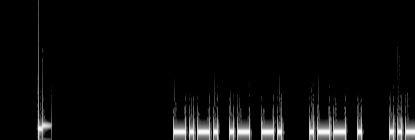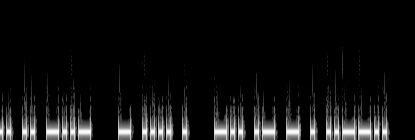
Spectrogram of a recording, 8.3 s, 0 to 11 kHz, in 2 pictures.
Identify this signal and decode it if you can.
Morse code, heard as a keyed tone, about 30 wpm, 700 Hz. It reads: CAN WE FIX THE DATE?
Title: Sentences from Top 1400 Words 30wpm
